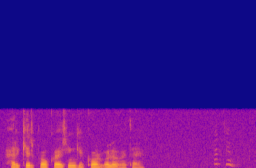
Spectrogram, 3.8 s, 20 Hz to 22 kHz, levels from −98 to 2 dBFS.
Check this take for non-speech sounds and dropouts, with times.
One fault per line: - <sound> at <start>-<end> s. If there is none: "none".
- sneeze at 3.2-3.6 s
